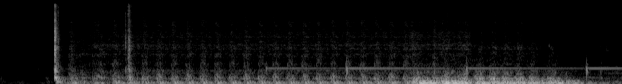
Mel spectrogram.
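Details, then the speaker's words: 2012 Chevy Equinox/Terrain, junkyard engine test-started before install: steady starter whir with rhythmic cranking pulses and odd near-catches but never fires; check engine light on, possibly priming fuel system; later started with a misfire. "all right here we go check engine lights on all right so could just be priming the fuel system we'll see"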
